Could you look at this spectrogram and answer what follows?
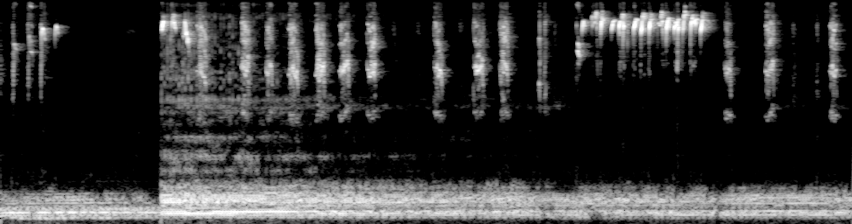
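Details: Sunbird (kolibri ninja) in a cage, singing to prompt a reluctant bird: irregular high chips and twitters followed by a rapid, very high rattling trill, with steady low background hum.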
